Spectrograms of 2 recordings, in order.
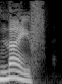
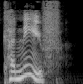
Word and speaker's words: knife: One cluster that's disappeared is KN, which gives us the silent K in words such as knife, knee, and knowledge. Knife, for example, used to be pronounced kanif.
